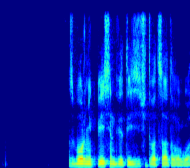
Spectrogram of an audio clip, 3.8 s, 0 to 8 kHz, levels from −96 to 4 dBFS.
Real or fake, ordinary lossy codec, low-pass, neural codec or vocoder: real; none; 7.2 kHz; none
